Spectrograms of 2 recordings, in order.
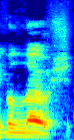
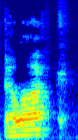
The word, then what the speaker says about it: Belloq: Working with a man named Rene Beloche. Are you sure his name isn't pronounced Belloc?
